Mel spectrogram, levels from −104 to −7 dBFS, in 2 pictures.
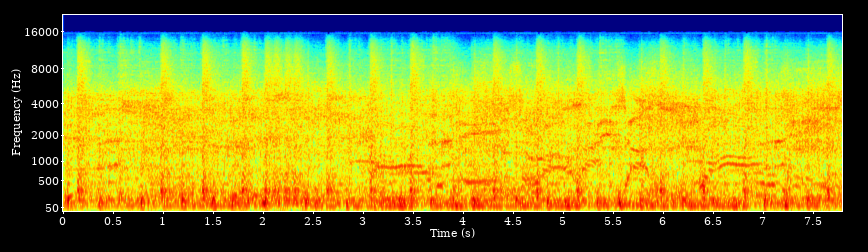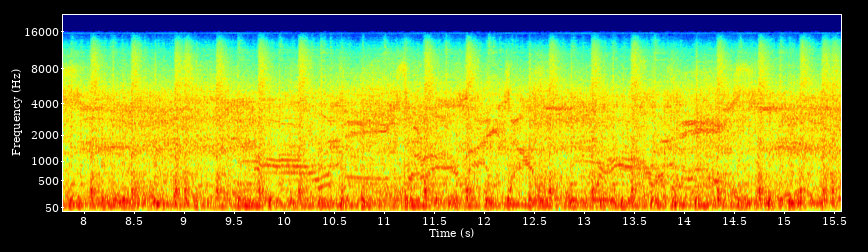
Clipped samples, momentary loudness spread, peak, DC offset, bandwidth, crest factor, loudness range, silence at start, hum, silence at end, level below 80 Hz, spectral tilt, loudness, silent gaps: under 0.1%; 2 LU; -2 dBFS; under 0.1%; 16 kHz; 16 dB; 1 LU; 0 s; none; 0 s; -30 dBFS; -3.5 dB/octave; -17 LUFS; none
